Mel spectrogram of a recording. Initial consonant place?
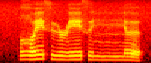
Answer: uvular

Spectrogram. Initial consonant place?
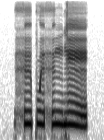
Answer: glottal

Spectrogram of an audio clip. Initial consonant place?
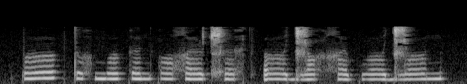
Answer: labial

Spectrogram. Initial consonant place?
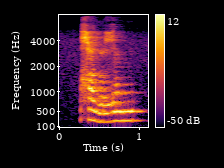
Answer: uvular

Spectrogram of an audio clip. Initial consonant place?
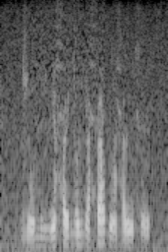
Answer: alveolar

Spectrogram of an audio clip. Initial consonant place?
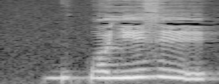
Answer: labial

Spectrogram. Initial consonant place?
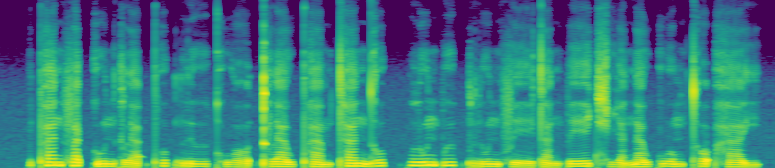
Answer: labial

